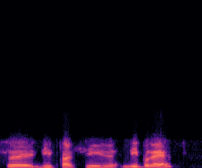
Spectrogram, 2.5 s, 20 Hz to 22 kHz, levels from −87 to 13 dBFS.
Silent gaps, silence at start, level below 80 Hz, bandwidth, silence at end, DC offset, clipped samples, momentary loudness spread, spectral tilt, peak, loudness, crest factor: none; 0.1 s; -72 dBFS; 4.3 kHz; 0.4 s; under 0.1%; under 0.1%; 9 LU; -3.5 dB/octave; -4 dBFS; -21 LUFS; 18 dB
